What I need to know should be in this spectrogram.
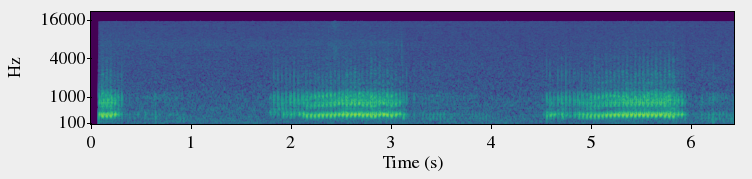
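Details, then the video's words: Vasya, a sleeping domestic cat, snores and purrs: two rough, rumbling breaths about a second and a half long, swelling then cutting off, with quiet pauses between them in a still indoor setting. "Кот Вася храпит."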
